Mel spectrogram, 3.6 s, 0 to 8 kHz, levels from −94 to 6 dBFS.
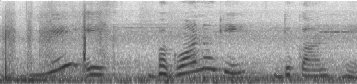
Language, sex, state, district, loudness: Hindi, female, Madhya Pradesh, Dhar, -22 LUFS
